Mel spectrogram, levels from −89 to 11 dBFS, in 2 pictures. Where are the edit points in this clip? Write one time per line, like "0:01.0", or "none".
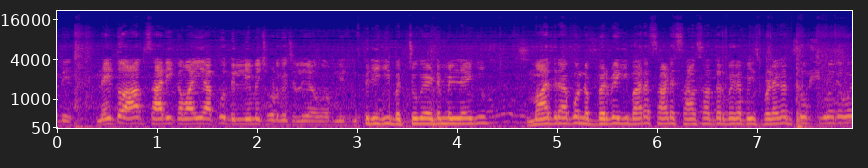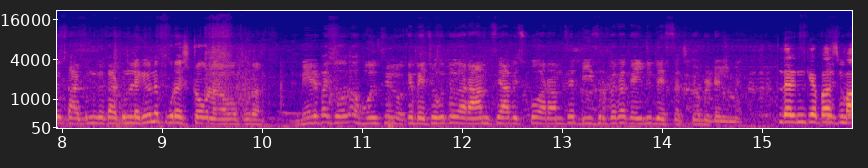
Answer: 0:03.0
0:07.3
0:11.5
0:15.2

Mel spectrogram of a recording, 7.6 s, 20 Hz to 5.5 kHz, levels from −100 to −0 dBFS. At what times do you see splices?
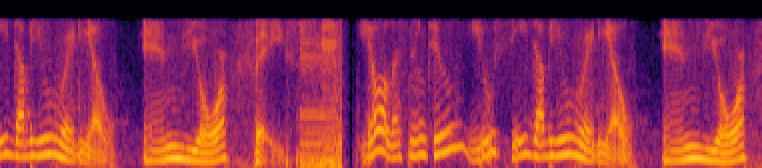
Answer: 0:03.4

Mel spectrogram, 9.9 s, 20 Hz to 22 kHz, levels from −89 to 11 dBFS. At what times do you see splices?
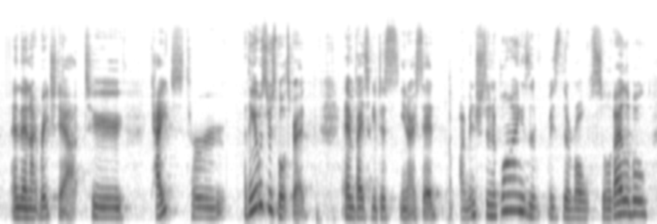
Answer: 0:03.4

